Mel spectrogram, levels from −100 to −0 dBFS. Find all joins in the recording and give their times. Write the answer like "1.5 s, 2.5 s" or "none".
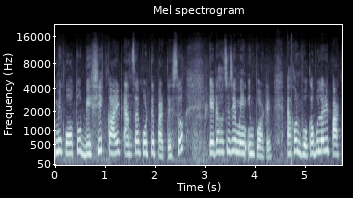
none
